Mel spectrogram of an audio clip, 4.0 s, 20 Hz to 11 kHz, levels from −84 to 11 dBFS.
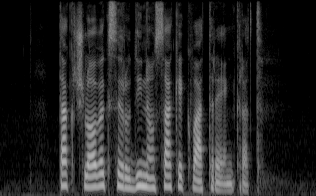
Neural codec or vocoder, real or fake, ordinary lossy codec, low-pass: none; real; none; none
